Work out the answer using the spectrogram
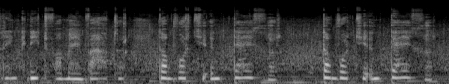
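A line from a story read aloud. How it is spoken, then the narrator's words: Soft murmuring brook. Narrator (Dutch): het beekje zachtjes zeggen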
